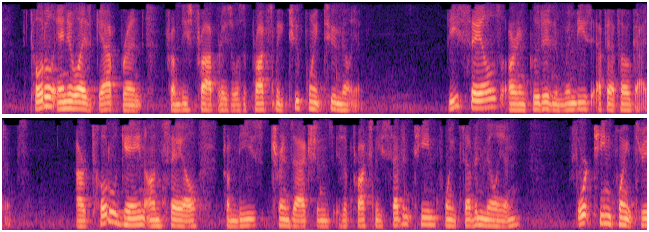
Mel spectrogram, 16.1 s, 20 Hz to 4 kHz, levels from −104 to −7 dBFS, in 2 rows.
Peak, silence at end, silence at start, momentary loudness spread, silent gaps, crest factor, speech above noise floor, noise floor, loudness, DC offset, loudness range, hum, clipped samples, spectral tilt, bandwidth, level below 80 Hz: -10 dBFS; 0 s; 0.35 s; 10 LU; none; 16 dB; 31 dB; -57 dBFS; -27 LUFS; under 0.1%; 3 LU; none; under 0.1%; -11.5 dB/octave; 4 kHz; -62 dBFS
